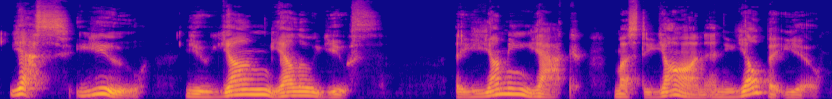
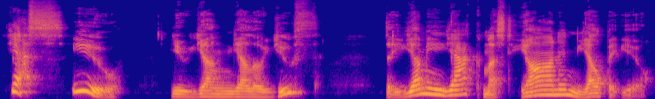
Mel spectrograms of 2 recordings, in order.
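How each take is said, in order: First: It is read at a slower pace. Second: It is read at a faster pace.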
